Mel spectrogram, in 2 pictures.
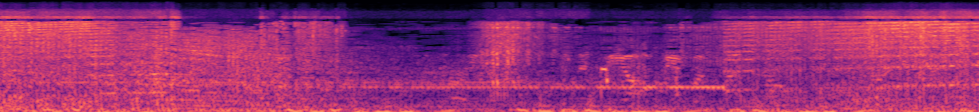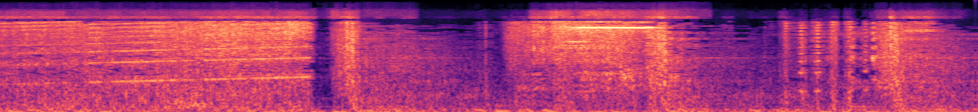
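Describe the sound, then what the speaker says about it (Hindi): New Year fireworks over Hong Kong: a dense, continuous roar of booming bursts and crackling fusillades, loud and sustained throughout, with some rising whistles mixed in. "खूबसूरत आतिशबाजी, इस अंदाज में हांगकांग में नए साल का स्वागत किया"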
